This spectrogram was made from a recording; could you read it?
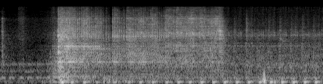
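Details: TMX155 single-cylinder motorcycle after overhaul for engine noise and noisy third gear: starts on one kick, settles into a steady, even idle thump.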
